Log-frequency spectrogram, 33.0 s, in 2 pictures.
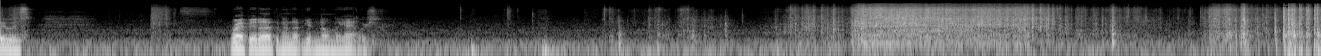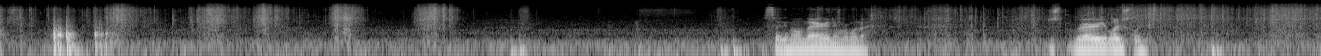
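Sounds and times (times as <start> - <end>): paper crinkling: 1.9 - 2.2, 9.7 - 22.3, 26.9 - 33.0
wax paper rustling off roll: 9.7 - 21.1, 21.7 - 22.3, 26.9 - 33.0
paper tearing: 10.2 - 13.6.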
